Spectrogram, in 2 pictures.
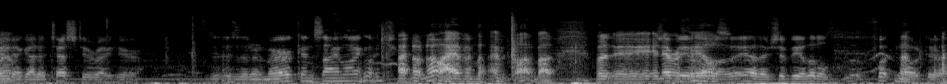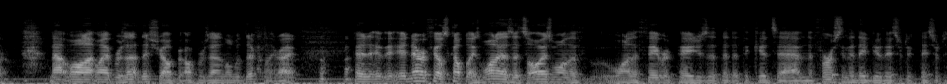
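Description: No technical faults can be heard in this audio. There is nothing to mark at any point along its timeline.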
